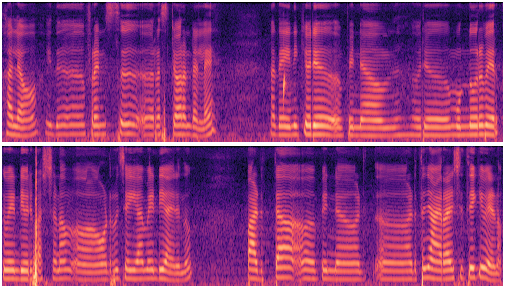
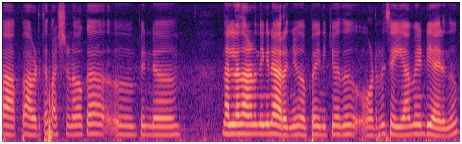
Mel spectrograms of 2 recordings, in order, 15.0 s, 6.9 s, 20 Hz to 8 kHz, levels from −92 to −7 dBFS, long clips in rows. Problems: none marked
